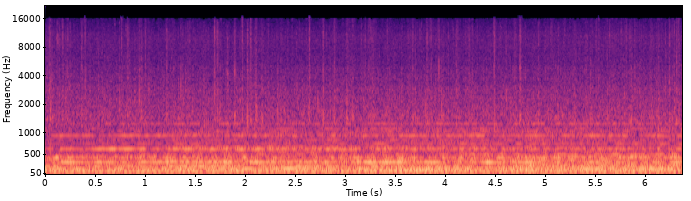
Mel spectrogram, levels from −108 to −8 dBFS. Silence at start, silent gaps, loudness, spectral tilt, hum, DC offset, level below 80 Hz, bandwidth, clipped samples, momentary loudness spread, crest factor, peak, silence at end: 0 s; none; -27 LUFS; -8.5 dB/octave; none; under 0.1%; -40 dBFS; 15.5 kHz; under 0.1%; 3 LU; 12 dB; -14 dBFS; 0 s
